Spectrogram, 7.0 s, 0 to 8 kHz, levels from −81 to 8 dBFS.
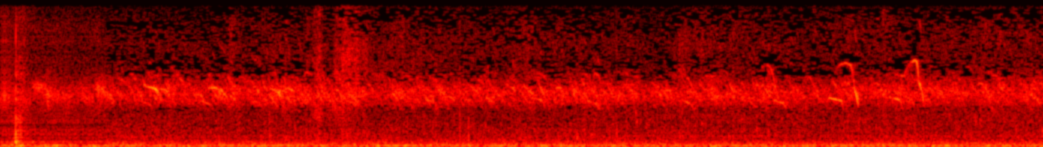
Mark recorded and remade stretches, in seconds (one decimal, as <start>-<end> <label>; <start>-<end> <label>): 0.0-0.7 remade; 0.7-7.0 recorded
